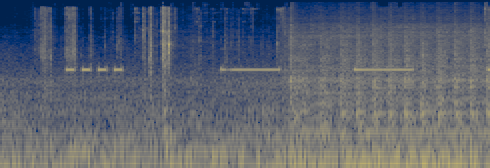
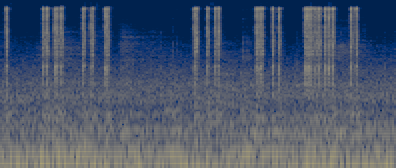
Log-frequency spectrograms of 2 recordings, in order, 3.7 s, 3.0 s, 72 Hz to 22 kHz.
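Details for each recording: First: 2007 Honda Civic (8th gen) after replacing the ignition switch: key chime, short crank, then it catches and settles into a steady idle with no buzzing from the start cut relay; the no-start problem is cured. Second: 2007 Honda Civic that sometimes won't start, fuel pump relay removed: turning the key gives crackling, buzzing clicks from the starter cut relay with no cranking; the cure is replacing the ignition switch, assuming the battery and charging system are good.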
